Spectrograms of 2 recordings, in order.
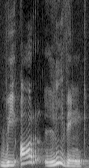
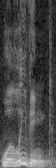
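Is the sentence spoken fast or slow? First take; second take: slow; fast. First: The sentence is said slowly with full words. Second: The sentence is said quickly with words reduced. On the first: "طيب ناخد مثال slow speaking" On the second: "طب تتنطق إزاي بسرعة؟"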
